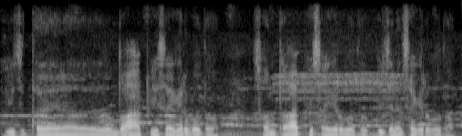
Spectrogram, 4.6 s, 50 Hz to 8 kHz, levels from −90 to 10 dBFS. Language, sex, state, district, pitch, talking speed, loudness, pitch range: Kannada, male, Karnataka, Koppal, 105 Hz, 105 wpm, -21 LUFS, 100-105 Hz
